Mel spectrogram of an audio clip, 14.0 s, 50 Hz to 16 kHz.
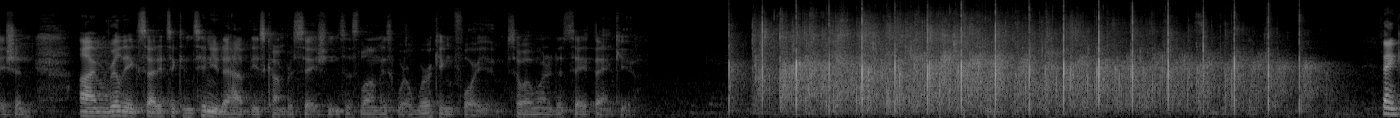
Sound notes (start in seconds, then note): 10.6 applause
